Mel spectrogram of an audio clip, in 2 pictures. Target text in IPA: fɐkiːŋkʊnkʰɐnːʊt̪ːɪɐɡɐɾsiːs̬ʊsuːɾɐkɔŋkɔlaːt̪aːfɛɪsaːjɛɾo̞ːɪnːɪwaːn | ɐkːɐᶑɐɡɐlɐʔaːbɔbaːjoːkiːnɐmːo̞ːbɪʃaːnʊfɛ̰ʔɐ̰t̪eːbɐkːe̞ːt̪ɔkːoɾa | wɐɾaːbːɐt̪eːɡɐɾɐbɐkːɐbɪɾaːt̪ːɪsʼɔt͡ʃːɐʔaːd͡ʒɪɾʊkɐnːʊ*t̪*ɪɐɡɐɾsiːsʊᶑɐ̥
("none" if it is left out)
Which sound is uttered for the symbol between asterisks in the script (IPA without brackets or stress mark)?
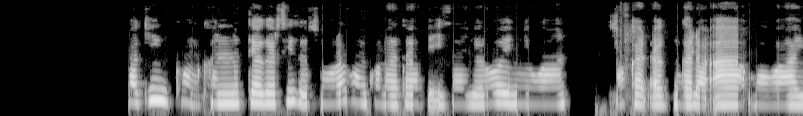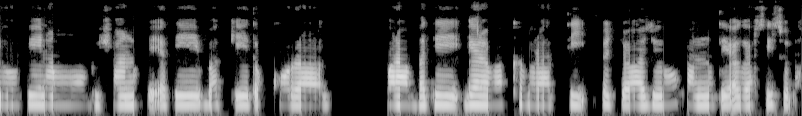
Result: t̪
